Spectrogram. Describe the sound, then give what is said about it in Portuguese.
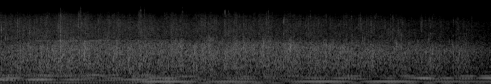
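A church audience applauds for Jesus steadily and fairly loudly for several seconds, a dense wash of clapping over sustained keyboard chords, easing slightly toward the end. “Você pode dar uma salva de palmas para Jesus.”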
